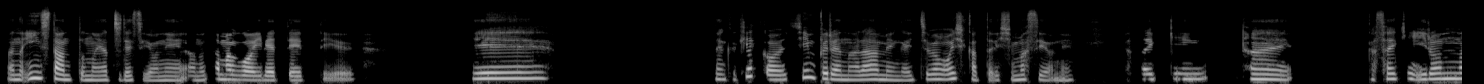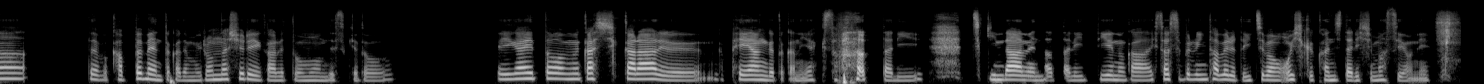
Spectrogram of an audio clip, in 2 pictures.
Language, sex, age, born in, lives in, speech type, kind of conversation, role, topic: Japanese, female, 20-24, Japan, Japan, conversation, unstructured, none, 好きな料理にまつわる思い出はありますか？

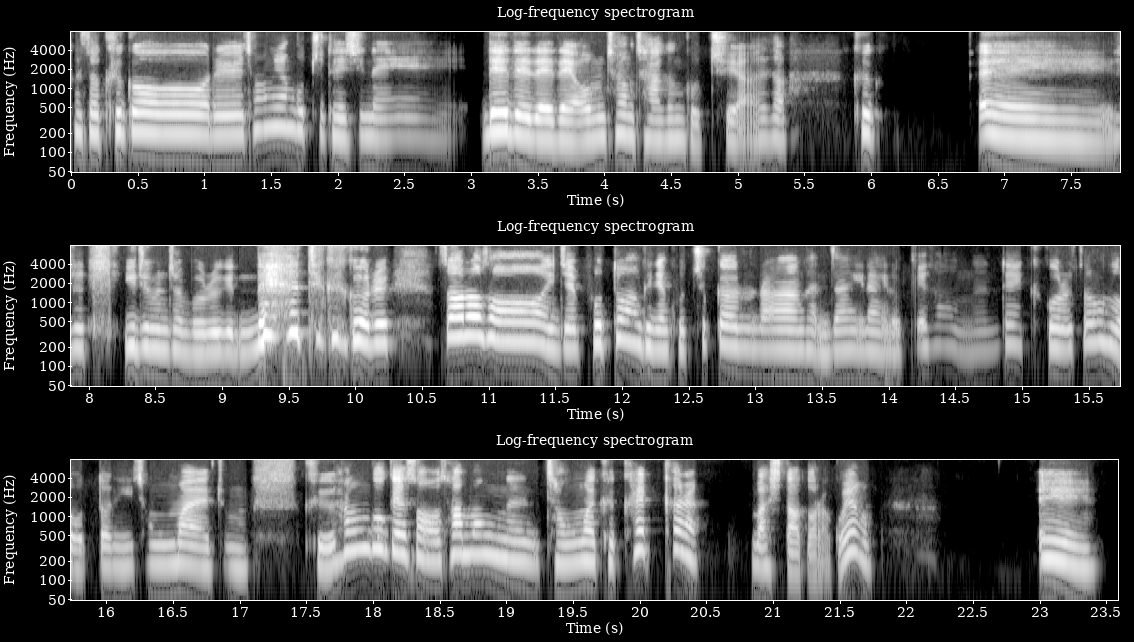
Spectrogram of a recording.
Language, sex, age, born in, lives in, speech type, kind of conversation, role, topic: Korean, female, 35-39, South Korea, United States, conversation, unstructured, none, 최근에 맛있게 먹은 음식이 있나요?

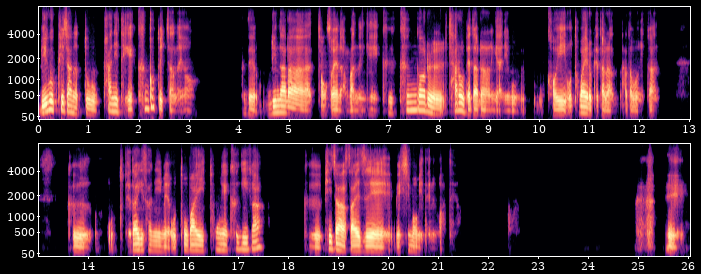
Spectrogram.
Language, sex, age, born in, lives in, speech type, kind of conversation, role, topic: Korean, male, 40-44, South Korea, Japan, conversation, unstructured, none, 피자와 햄버거 중 어떤 음식을 더 좋아하시나요?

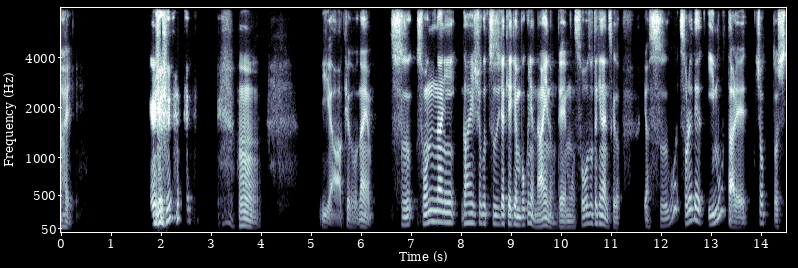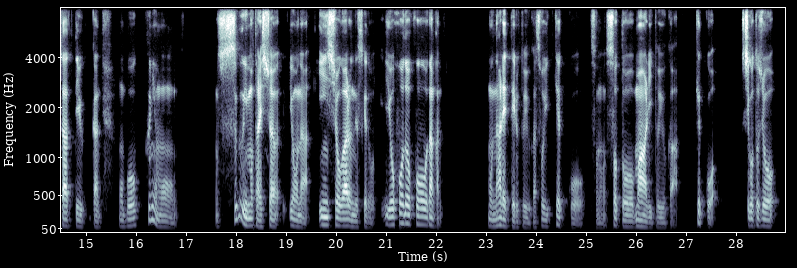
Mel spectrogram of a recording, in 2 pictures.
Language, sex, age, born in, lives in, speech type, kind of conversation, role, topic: Japanese, male, 45-49, Japan, United States, conversation, podcast, host, 外食が続くときは、どのように調整していますか？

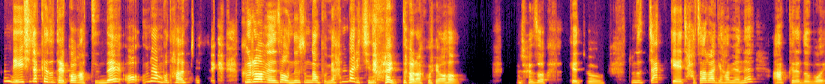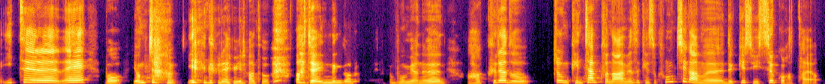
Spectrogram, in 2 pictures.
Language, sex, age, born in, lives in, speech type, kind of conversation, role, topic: Korean, female, 25-29, South Korea, Germany, conversation, advice, user, 꾸준히 동기를 유지하려면 어떤 보상을 선택하는 것이 가장 효과적일까요?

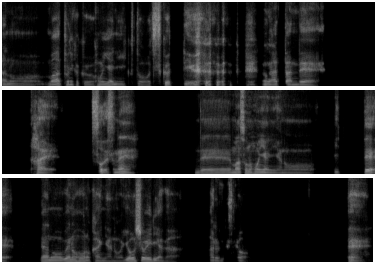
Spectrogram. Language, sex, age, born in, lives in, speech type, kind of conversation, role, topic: Japanese, male, 45-49, Japan, Japan, conversation, podcast, guest, 創作のアイデアはどうやって思いつきますか？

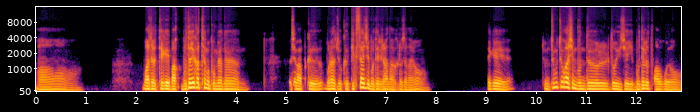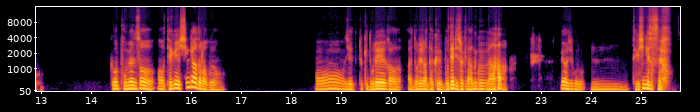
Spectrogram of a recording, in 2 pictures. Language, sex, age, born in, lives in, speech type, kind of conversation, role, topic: Korean, male, 20-24, South Korea, South Korea, conversation, unstructured, none, 누군가를 외모로 판단하는 것이 옳을까요?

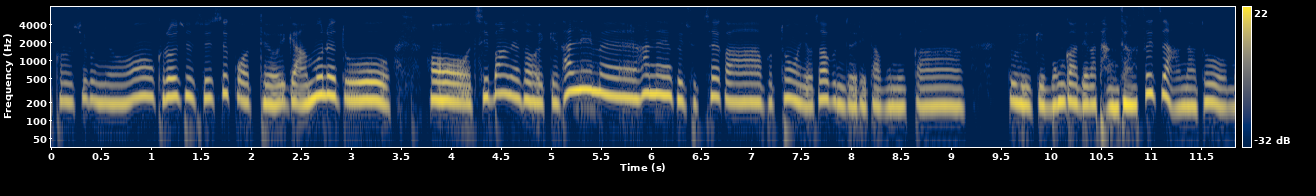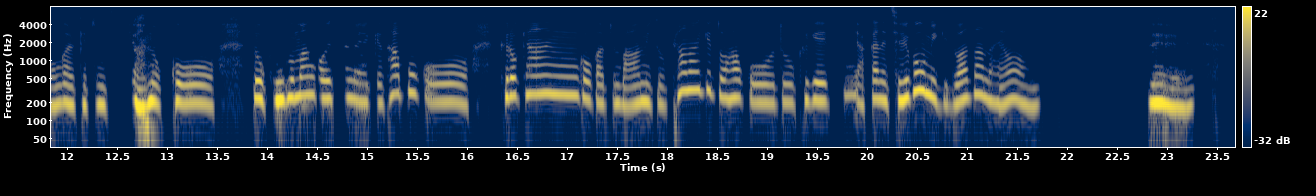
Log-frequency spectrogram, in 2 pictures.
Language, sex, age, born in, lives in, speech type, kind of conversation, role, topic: Korean, female, 45-49, South Korea, United States, conversation, advice, advisor, 일상에서 소비 습관을 더 건강하게 조절하려면 어떻게 해야 할까요?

